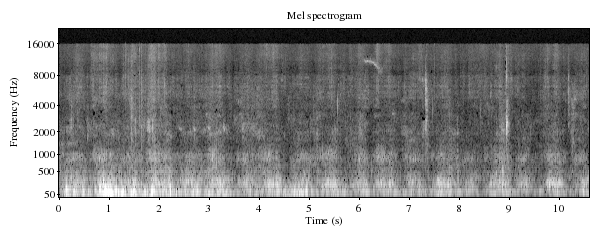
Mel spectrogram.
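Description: Hand milking of a cow into a plastic bucket: soft milk squirts in an even rhythm of about two or three a second, with a louder low sound from the cattle about a second in.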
